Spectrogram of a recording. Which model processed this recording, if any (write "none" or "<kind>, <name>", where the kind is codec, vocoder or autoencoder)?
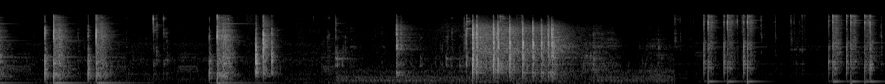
none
